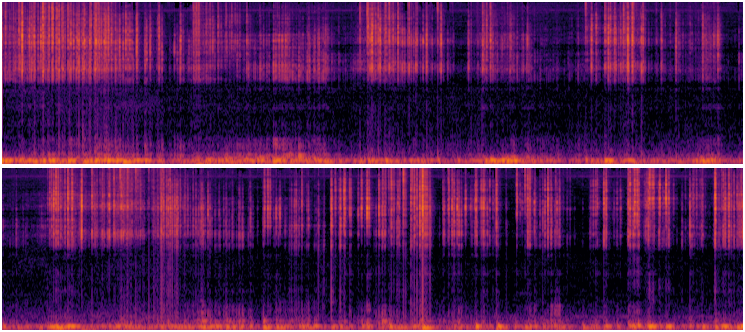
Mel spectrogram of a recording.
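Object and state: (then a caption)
Metal microphone grille being scratched. Fingernails and fingertips of hands cupping a black metal mesh microphone head scratch and rub across its grille. This produces a continuous deep, boomy rumble with bursts of bright, hissy scraping and rustling that rise and fall throughout.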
